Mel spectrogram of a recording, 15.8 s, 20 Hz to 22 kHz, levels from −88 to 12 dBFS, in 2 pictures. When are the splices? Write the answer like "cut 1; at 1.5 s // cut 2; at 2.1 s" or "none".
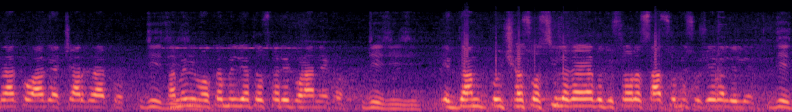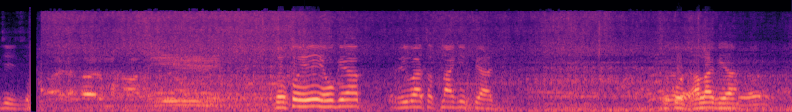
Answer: cut 1; at 8.2 s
